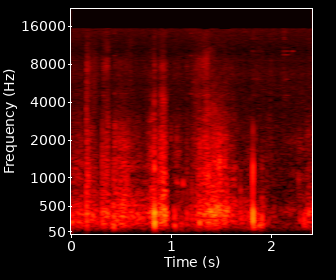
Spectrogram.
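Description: Soft, irregular squelching and splashing steps in wet mud and shallow water, with a couple of sharp knocks.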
